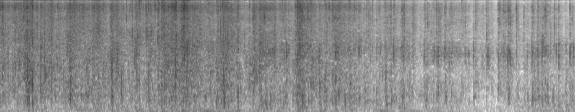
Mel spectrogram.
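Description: Small plastic zip-lock bags of diamond-painting drills crinkling as they are handled and laid out, louder over the first few seconds and quieter near the end.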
